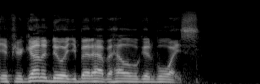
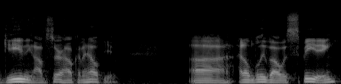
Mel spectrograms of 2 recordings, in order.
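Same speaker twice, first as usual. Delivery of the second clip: lower, softer, very proper; polite police voice; 6 semitones lower, 7 dB quieter, faster than usual. Retold or imitated. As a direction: charm the officer, extra polite. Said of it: "a great voice for talking to the police".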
